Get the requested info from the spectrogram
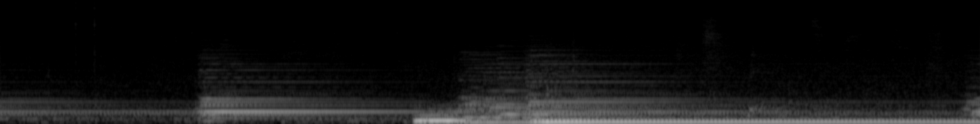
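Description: Electronic keyboard playing held chords over a deep bass as the instrumental introduction to a gospel choir song. A new chord comes in about a second in, and fuller, louder chords with heavy bass notes follow from about halfway through.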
